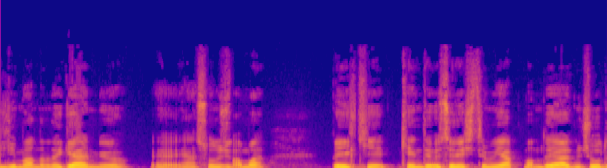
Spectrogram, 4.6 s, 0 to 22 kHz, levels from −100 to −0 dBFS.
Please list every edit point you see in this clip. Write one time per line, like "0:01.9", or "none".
0:01.1
0:01.7
0:03.0

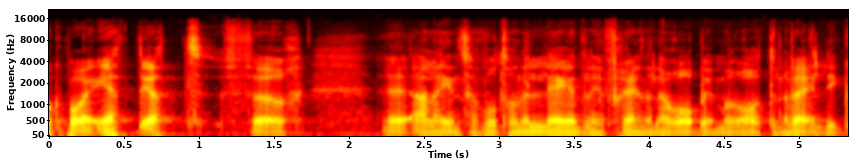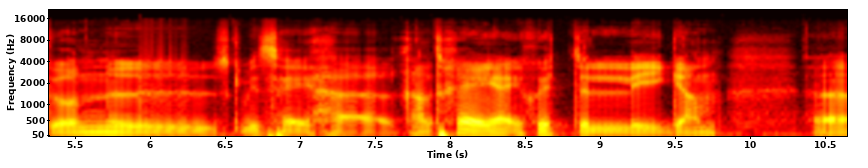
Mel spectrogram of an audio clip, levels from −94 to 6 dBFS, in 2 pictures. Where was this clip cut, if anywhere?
0:03.6
0:04.9
0:07.8

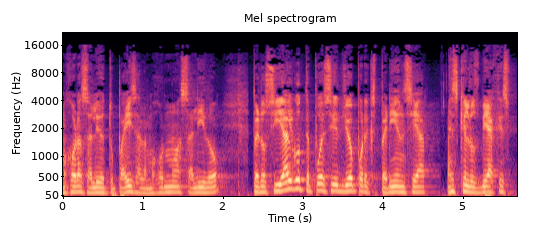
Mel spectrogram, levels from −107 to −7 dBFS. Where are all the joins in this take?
0:02.3
0:04.7

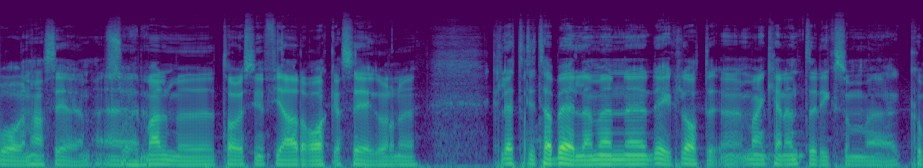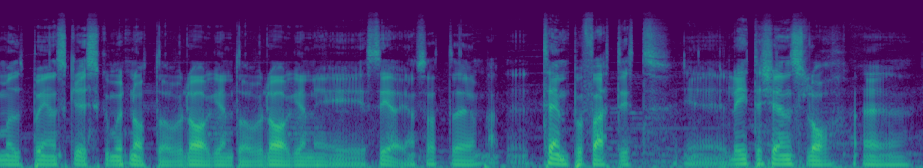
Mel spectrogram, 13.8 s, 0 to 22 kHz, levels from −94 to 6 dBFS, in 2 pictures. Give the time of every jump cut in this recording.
0:02.9
0:03.9
0:08.7

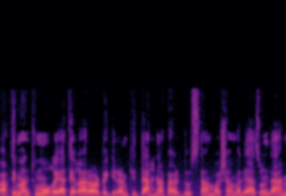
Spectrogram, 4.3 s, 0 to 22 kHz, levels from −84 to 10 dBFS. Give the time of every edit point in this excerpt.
none

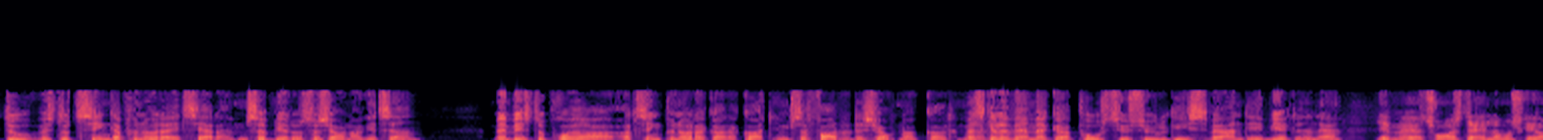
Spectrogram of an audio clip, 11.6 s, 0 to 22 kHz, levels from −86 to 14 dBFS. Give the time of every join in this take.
none

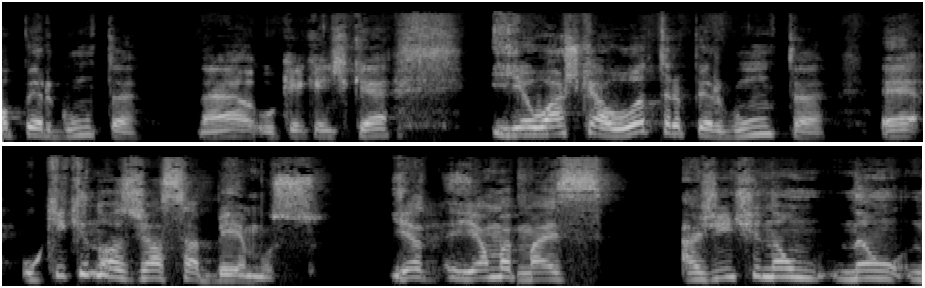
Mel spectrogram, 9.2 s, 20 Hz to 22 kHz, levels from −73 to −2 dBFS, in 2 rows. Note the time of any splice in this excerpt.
0:01.3
0:02.3
0:07.2

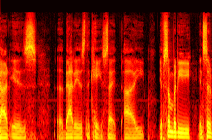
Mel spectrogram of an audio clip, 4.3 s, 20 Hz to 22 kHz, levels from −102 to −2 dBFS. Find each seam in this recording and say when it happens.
none

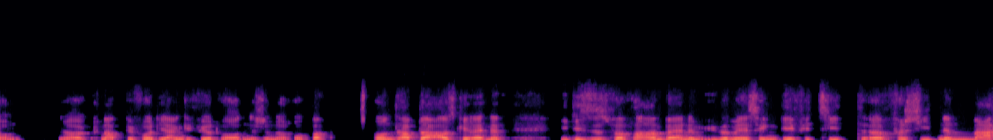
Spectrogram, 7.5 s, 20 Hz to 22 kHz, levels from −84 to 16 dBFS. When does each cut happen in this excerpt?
none

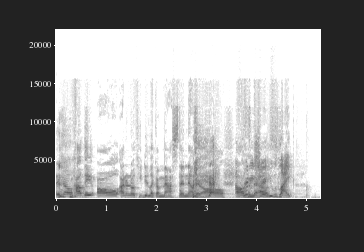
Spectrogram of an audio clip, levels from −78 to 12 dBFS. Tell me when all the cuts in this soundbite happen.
0:02.5
0:03.6

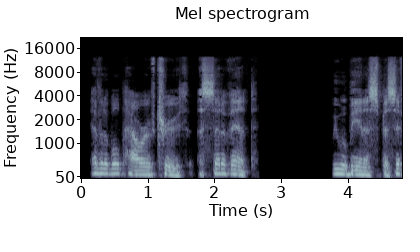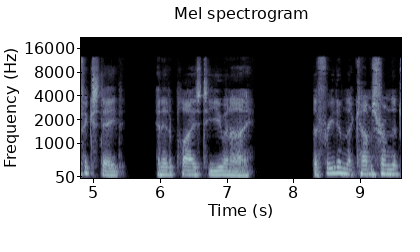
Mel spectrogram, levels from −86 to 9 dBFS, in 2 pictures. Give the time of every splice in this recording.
none

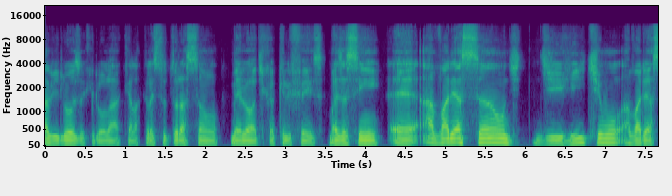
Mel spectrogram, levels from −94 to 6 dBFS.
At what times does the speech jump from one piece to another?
none

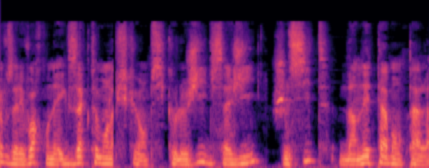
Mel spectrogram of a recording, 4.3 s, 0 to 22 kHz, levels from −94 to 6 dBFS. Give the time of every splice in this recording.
0:01.1
0:02.7

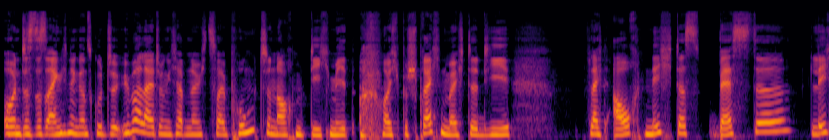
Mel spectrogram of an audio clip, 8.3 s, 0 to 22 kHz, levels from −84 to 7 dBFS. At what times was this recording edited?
none

